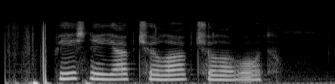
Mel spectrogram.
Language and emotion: Russian, sad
